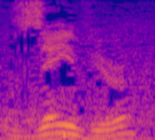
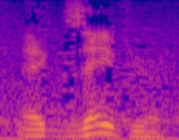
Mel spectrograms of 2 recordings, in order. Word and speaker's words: Xavier: the university is pronounced Xavier but he pronounces his name with the X Xavier cavia misses outside na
